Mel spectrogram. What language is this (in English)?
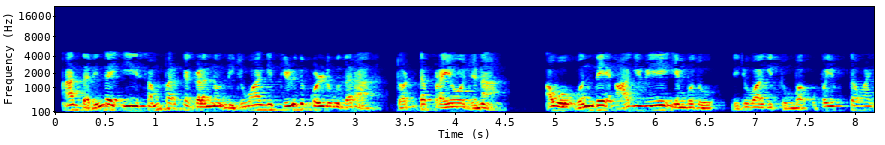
Kannada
